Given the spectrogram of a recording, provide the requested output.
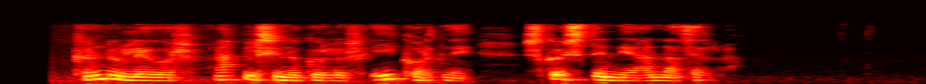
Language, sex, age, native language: Icelandic, male, 50-59, Icelandic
